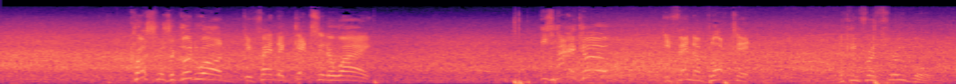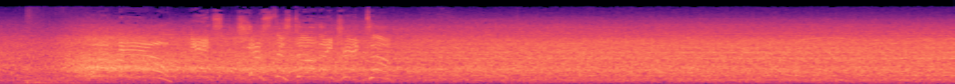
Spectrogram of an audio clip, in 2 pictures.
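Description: A stadium crowd roars and swells into a cheer.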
